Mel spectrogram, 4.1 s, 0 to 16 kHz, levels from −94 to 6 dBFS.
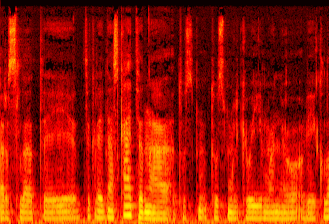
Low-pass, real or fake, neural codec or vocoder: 14.4 kHz; real; none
